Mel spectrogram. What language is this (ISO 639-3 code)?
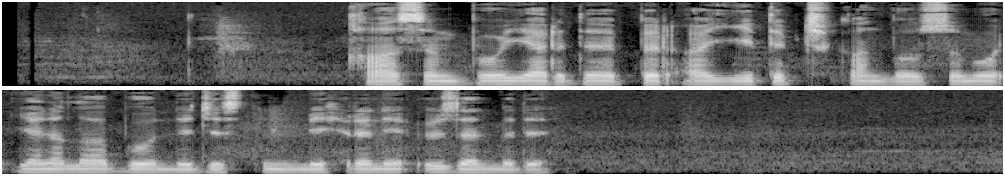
uig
